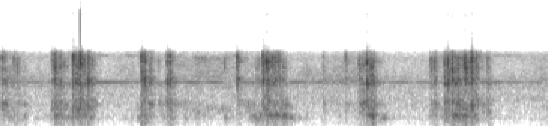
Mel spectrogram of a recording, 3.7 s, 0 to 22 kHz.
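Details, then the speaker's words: Clutch removed from a Baja DB30 / Manco Dingo minibike and shaken by hand during maintenance; loose metallic rattling in uneven bursts; owner judges the clutch broken, cause not confirmed. "So I can tell it's broken. It ain't supposed to be making that noise."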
